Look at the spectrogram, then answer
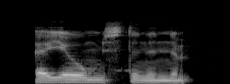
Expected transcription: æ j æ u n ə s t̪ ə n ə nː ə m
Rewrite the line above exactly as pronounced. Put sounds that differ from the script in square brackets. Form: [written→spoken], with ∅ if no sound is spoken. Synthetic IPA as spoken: æ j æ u [n→m] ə s t̪ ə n ə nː ə m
